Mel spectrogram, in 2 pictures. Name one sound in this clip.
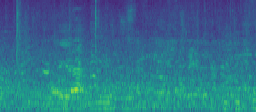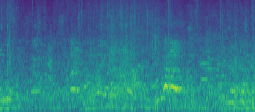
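People in a crowd shout and cheer excitedly.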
